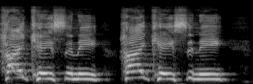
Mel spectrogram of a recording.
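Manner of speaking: mock little kid voice, high carrying yell. Retelling a kid calling across the street to a friend: imitating Gigi yelling. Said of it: "yells across the street to her friend".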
